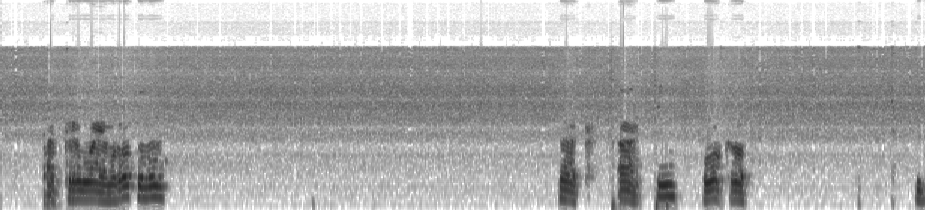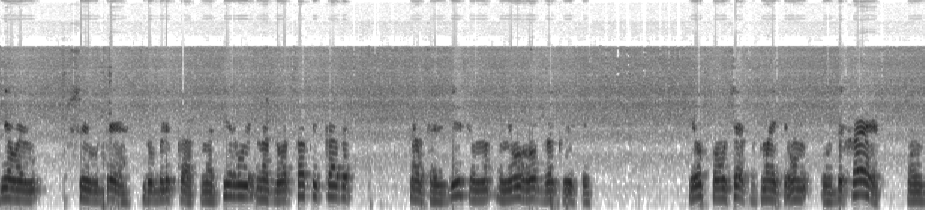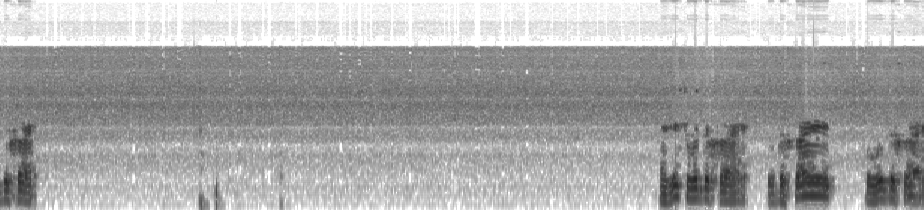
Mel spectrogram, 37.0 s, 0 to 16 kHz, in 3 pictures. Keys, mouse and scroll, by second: 8.5 i, 11.4 click, 13.6 shift+d, 15.6 click, 17.3 click, 17.9-19.5 middle drag, 19.6 space, 21.5 middle click, 27.1 space, 28.3-36.9 drag.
